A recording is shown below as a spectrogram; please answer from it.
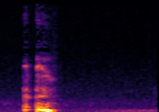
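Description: A woman clears her throat once, briefly, about half a second in.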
